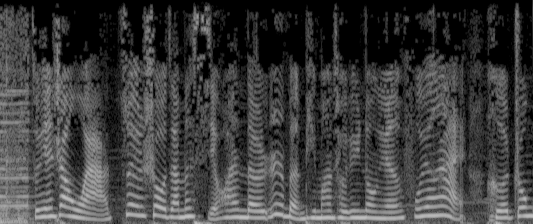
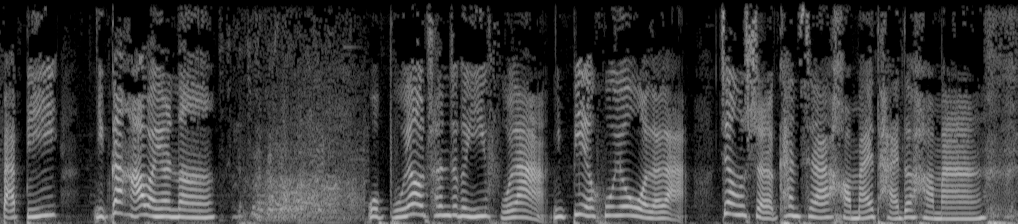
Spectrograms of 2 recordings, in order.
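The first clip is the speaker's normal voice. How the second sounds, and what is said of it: Mixed Northeastern Chinese and Taiwanese accent. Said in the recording (Chinese): “福原爱是一个东北话十级的妹子，所以很难想象他们俩以后孩子的口音是啥样的”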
